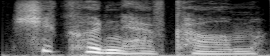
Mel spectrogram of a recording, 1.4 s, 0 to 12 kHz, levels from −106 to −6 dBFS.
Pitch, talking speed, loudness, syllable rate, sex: 170 Hz, 180 wpm, -19 LUFS, 3.2 syllables/s, female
